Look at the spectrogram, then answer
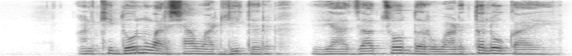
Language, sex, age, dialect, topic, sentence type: Marathi, male, 60-100, Southern Konkan, banking, question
